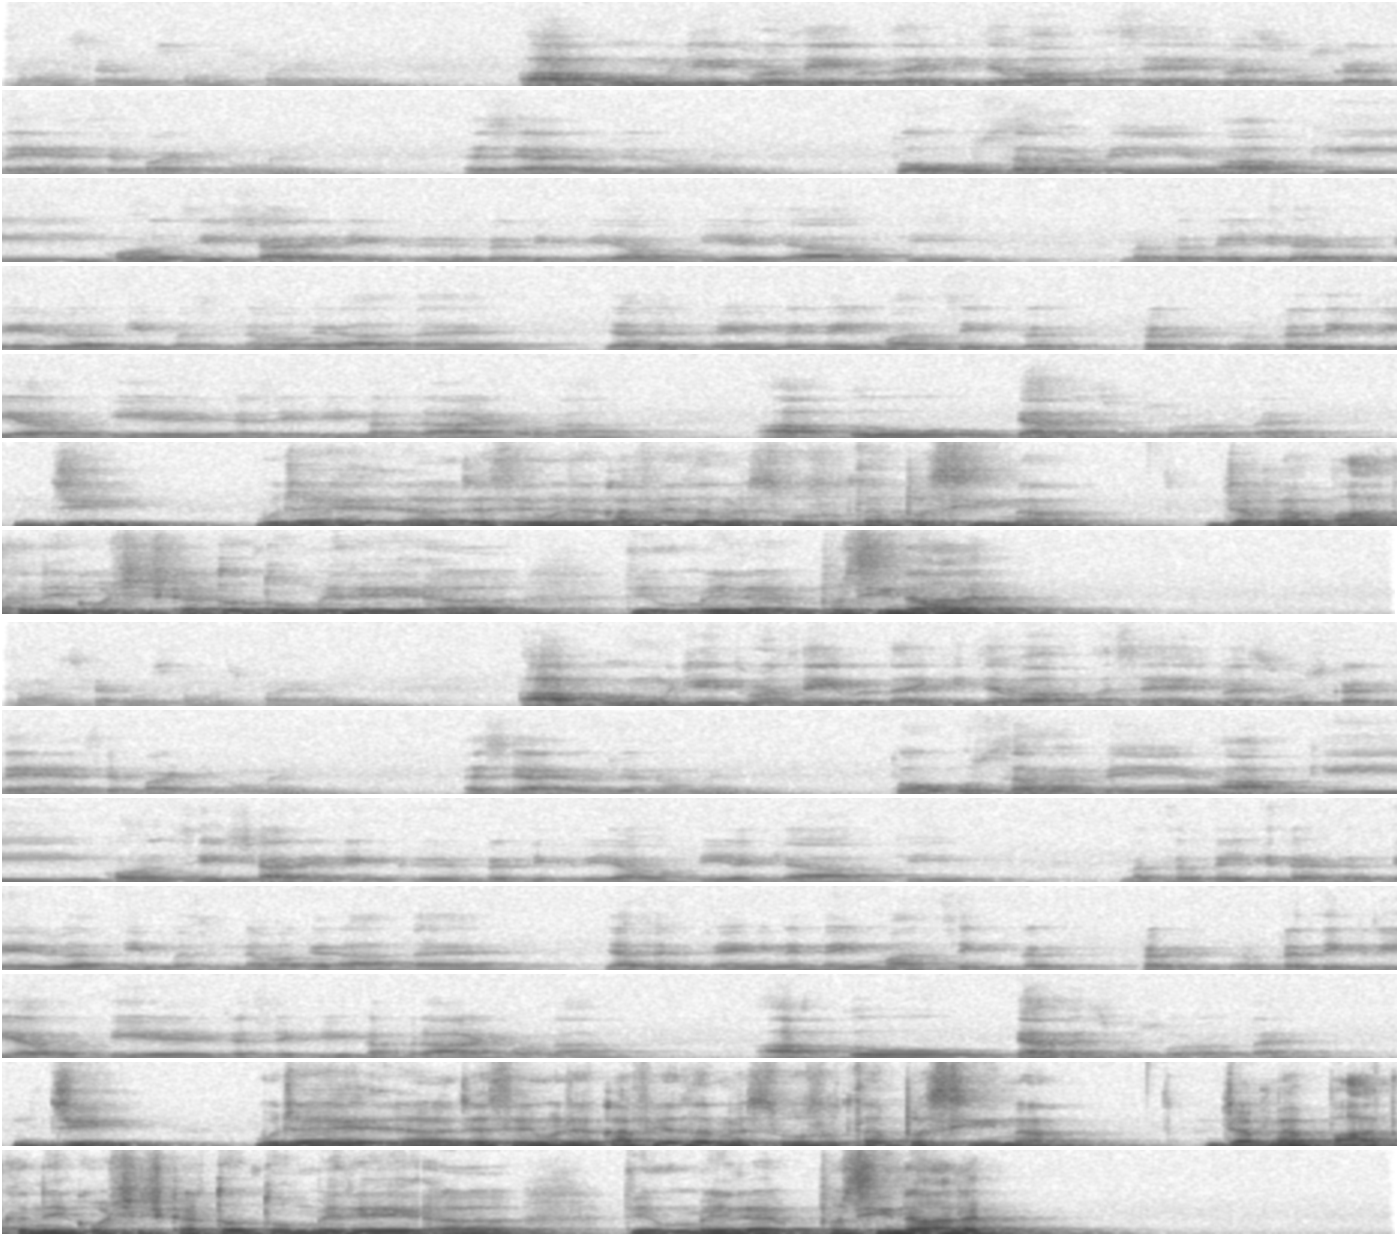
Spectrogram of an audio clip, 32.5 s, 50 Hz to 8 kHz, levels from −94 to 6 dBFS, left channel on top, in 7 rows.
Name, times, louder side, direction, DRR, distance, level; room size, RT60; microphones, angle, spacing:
voice 1, 0.0-1.2 1.7-5.6 6.2-7.1 7.6-12.5 13.0-15.6 16.0-17.4 17.7-20.6 21.1-22.9, right 2 dB, 55° right, 0 dB, 0.8 m, -41 dB
voice 2, 23.3-23.7 24.1-26.8 27.3-31.2, right 3 dB, 90° right, 8 dB, 0.4 m, -26 dB
3.4 x 3.0 x 3.7 m, 0.73 s
head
